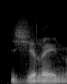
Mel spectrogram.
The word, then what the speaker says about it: Ghislaine: And it came out during Ghislaine Maxwell, I believe is the proper way to say it.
